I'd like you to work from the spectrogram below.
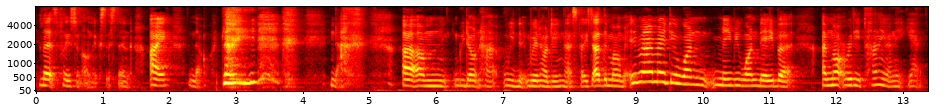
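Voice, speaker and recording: A woman's voice: mid-range voice, animated, measured pace. A woman chatting casually in a rambling voiceover over gameplay footage, losing her voice, with frequent fillers and restarts. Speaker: YouTube game builder.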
